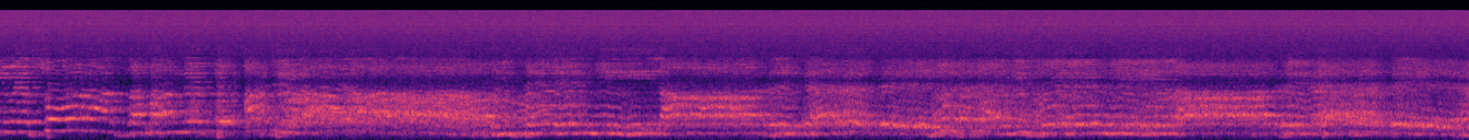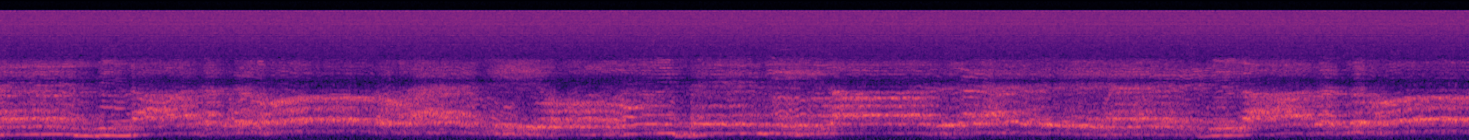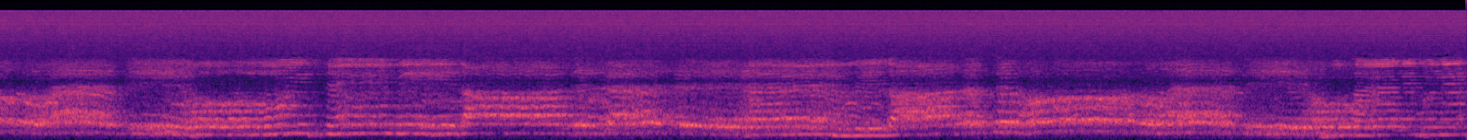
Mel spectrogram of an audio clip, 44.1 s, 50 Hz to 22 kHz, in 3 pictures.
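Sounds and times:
man singing devotional poetry: 0.0 - 3.8, 4.6 - 16.4, 20.5 - 23.3, 26.7 - 28.5, 31.3 - 35.1, 36.8 - 39.6, 42.4 - 44.0.

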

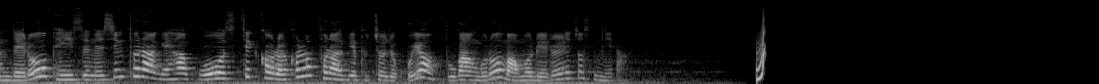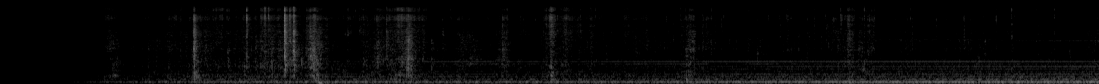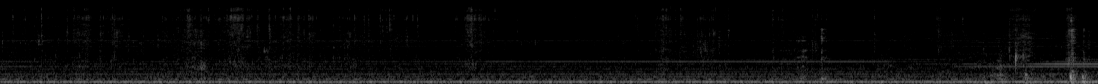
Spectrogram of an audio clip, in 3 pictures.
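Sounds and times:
plastic packaging crinkling: 11.7 - 32.6
steady low hum: 12.7 - 32.9.

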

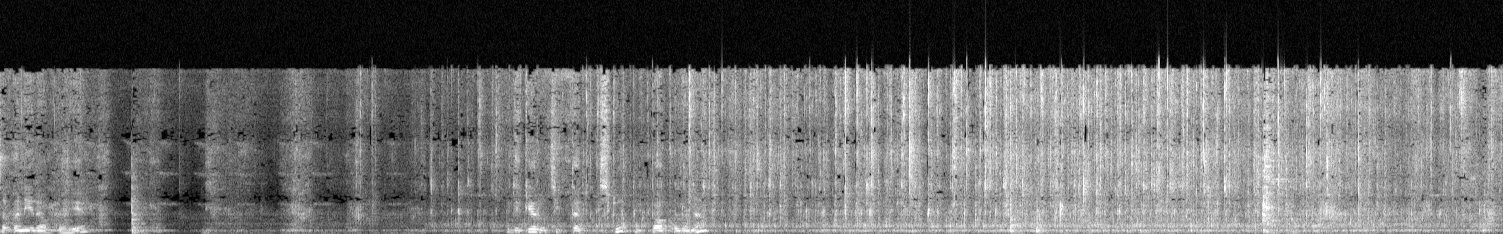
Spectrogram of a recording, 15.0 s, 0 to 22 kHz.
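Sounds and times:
thick gravy bubbling and popping: 2.8 - 15.0.

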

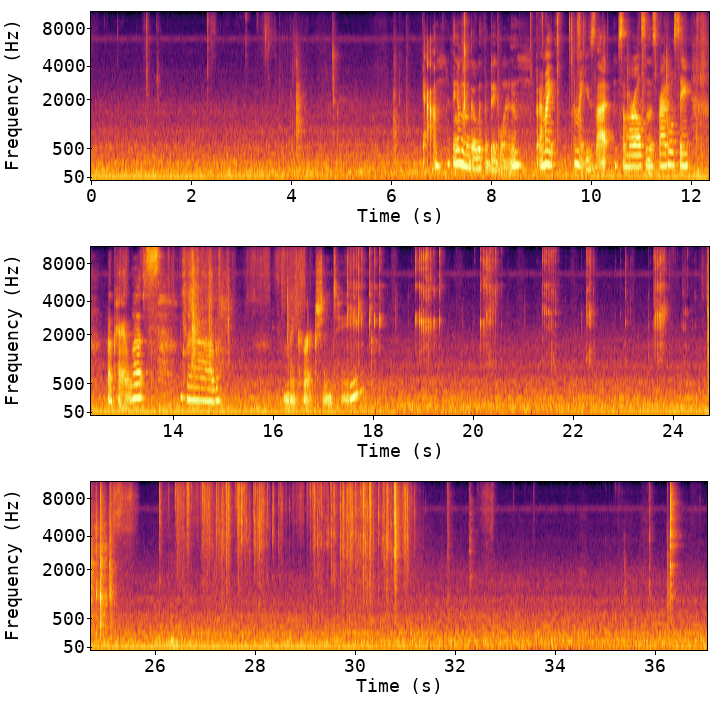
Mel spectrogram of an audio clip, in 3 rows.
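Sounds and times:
paper rustling: 14.1 - 16.7, 25.0 - 31.3.

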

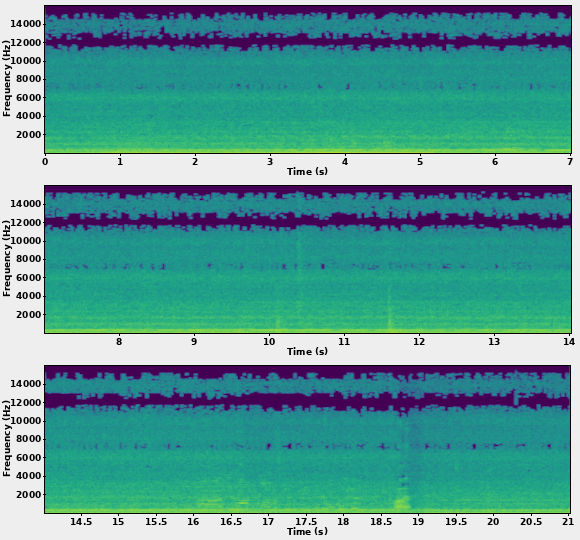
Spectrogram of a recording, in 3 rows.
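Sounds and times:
machinery droning hum: 0.0 - 21.0
short knock: 11.5 - 12.1.

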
